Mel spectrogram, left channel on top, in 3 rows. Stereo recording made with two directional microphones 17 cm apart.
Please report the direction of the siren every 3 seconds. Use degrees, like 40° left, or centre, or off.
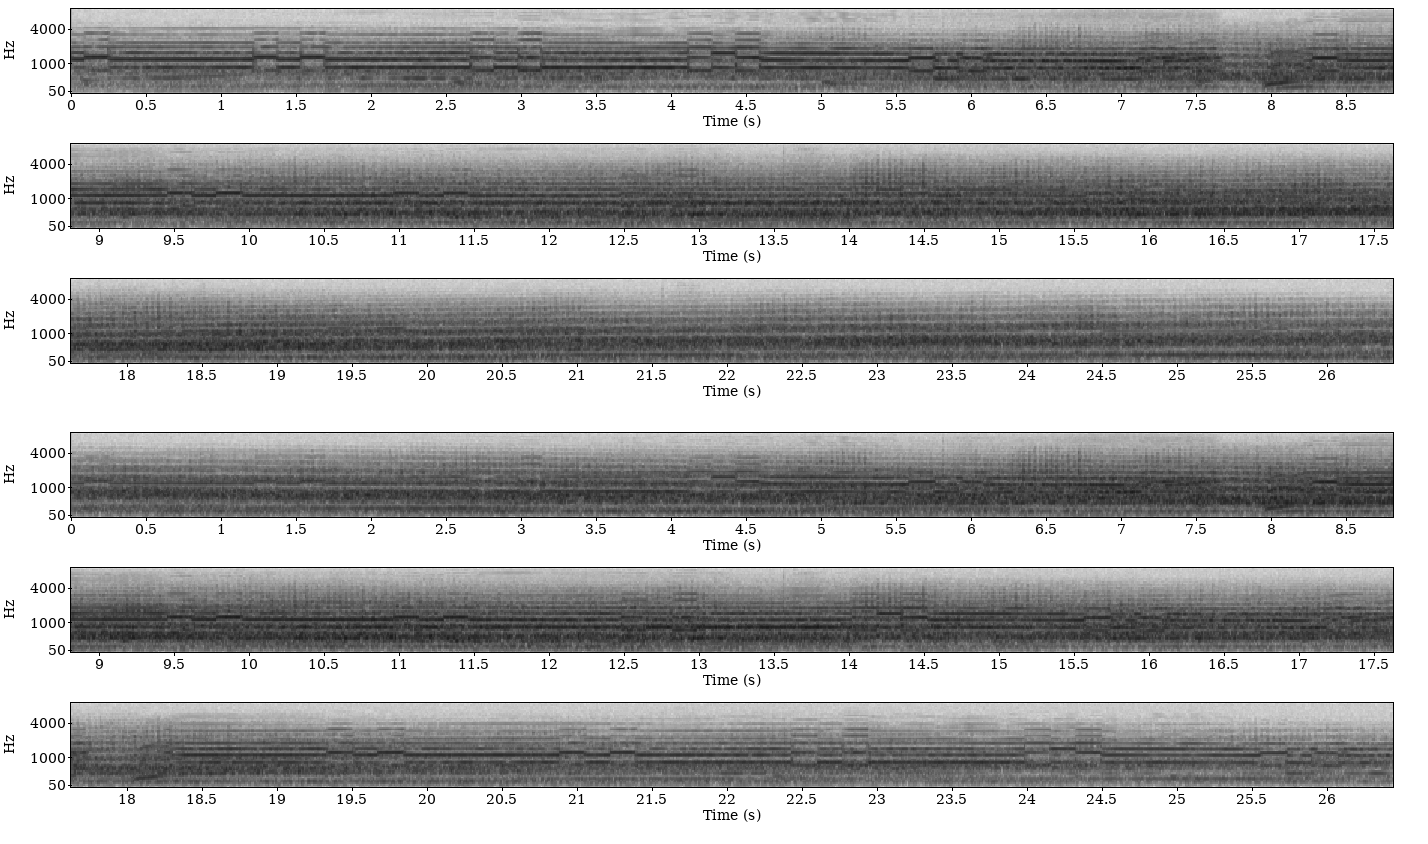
50° left, 30° left, 10° left, 20° right, 40° right, 50° right, 60° right, 60° right, 70° right.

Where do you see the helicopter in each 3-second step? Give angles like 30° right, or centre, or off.
60° right, 50° right, 40° right, 20° right, centre, 20° left, 40° left, 50° left, 50° left.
